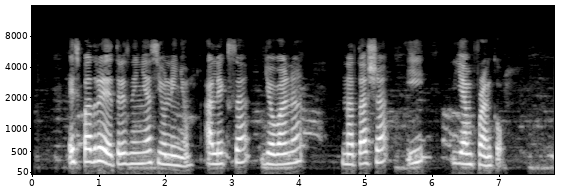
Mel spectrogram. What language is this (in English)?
Spanish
